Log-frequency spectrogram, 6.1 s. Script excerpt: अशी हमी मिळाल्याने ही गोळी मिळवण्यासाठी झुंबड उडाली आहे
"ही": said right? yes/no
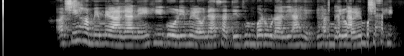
yes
